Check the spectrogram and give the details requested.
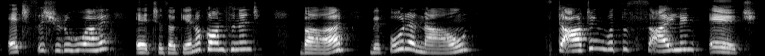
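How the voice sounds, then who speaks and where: A young Indian woman teaches grammar in a high, animated voice that swoops up and down. She speaks at a slow, careful pace, moving between Hindi and English. She talks directly to her students and checks often that they are following. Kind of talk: online grammar lesson.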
